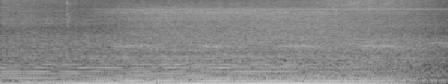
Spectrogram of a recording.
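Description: Zach's car engine starts up and revs in several rising and falling surges, then abruptly cuts off at the end. No one speaks.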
